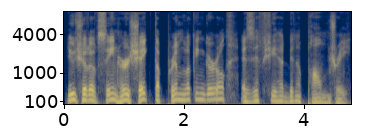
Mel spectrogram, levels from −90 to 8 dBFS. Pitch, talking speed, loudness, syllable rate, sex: 115 Hz, 225 wpm, -18 LUFS, 4.5 syllables/s, male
